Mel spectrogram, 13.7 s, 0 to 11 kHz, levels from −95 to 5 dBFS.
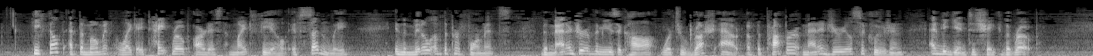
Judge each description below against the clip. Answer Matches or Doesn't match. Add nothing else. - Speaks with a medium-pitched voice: Doesn't match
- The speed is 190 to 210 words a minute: Doesn't match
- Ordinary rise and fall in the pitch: Matches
